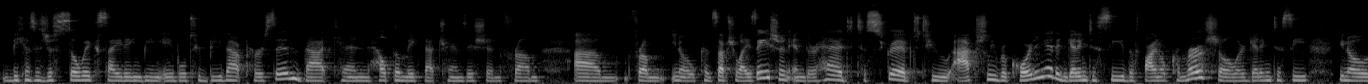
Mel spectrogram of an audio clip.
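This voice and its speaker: A woman's voice: medium pitch, darkish tone. A young woman from Zimbabwe who is a founder and creative director, telling her personal story in an earnest, reflective way with frequent ums. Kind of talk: personal story told to camera.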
